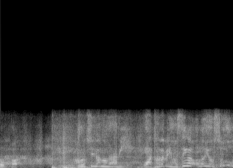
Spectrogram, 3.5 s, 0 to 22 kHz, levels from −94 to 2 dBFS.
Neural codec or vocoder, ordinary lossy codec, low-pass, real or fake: codec, 16 kHz, 0.8 kbps, ZipCodec; Opus, 24 kbps; 7.2 kHz; fake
